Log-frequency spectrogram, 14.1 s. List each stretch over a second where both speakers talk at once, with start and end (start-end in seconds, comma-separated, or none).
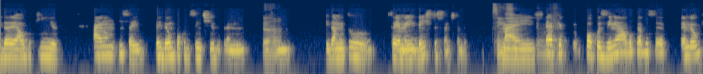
10.0-11.3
